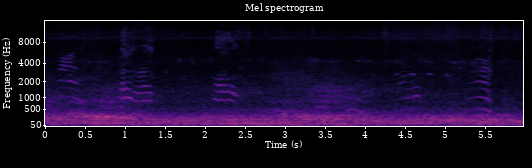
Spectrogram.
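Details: Cat thrown away beside a road, far from any food, meows repeatedly: five or so short, bending cries spaced about a second apart, against continuous low traffic drone.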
